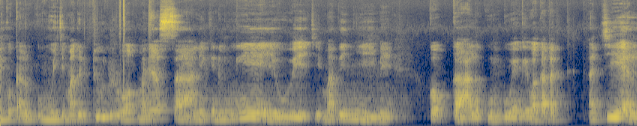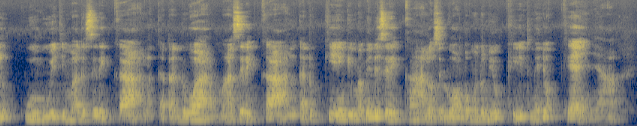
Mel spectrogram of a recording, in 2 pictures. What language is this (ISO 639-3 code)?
luo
